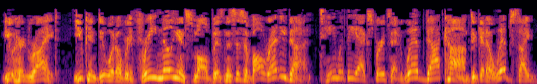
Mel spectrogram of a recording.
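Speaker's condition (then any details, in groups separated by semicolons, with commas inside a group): No condition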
